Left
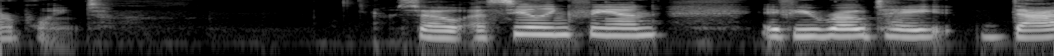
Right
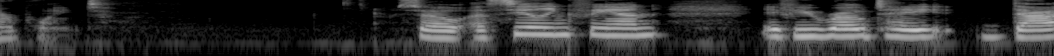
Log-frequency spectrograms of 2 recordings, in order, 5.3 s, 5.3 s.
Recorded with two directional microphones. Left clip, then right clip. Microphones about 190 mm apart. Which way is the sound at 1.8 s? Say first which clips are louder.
Left 5 dB; 25° left (ahead or behind).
